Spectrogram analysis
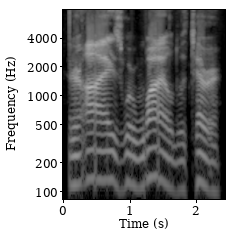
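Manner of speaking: plain reading voice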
